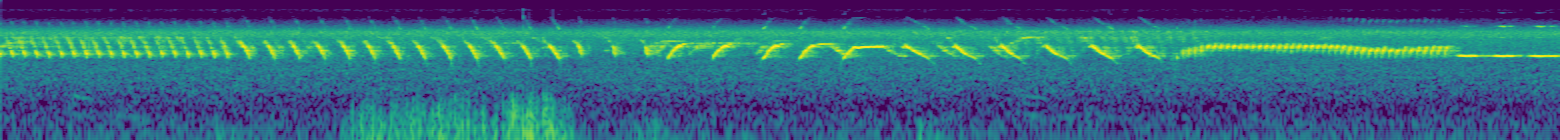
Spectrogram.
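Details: Canary song set against a natural scene with a waterfall and dam: long rapid runs of high repeated notes, a trilled series, then a sustained even tone at the end, with a short low rumble near the start.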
